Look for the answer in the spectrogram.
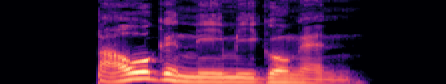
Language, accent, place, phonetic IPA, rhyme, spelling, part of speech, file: German, Germany, Berlin, [ˈbaʊ̯ɡəˌneːmɪɡʊŋən], -aʊ̯ɡəneːmɪɡʊŋən, Baugenehmigungen, noun, De-Baugenehmigungen.ogg
- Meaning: plural of Baugenehmigung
